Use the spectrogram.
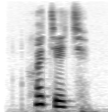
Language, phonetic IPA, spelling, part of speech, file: Russian, [xɐˈtʲetʲ], хотеть, verb, Ru-хотеть.ogg
- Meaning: to want, to desire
